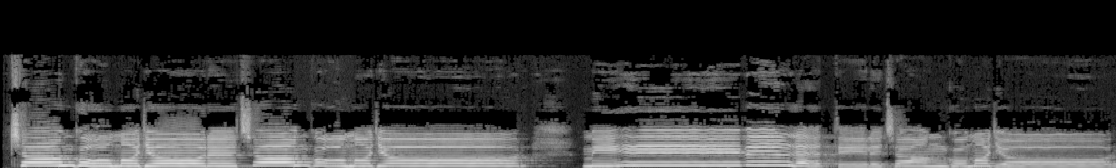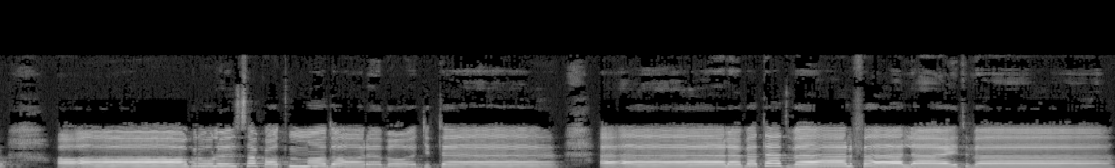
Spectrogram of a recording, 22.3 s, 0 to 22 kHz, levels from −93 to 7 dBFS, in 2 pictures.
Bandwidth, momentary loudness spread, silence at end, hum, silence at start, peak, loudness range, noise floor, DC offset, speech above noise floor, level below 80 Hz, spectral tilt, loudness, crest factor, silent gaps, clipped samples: 15 kHz; 13 LU; 0 s; none; 0.1 s; 0 dBFS; 9 LU; -37 dBFS; under 0.1%; 19 dB; -78 dBFS; -0.5 dB/octave; -15 LUFS; 16 dB; none; under 0.1%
